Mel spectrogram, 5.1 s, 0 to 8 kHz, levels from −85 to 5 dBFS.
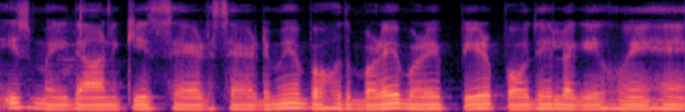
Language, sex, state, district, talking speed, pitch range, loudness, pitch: Hindi, male, Jharkhand, Ranchi, 165 wpm, 100-110 Hz, -18 LUFS, 105 Hz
